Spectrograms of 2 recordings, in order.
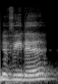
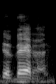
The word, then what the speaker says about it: Davetta: And, I think, thank you, Davita. I appreciate it. Thank you for being on here with us today, lady. We appreciate you. and it's pronounced Davetta. Oh, I'm sorry, Davetta.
